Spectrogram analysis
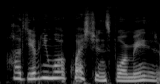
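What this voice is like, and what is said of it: Poor imitation Australian accent. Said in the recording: “I'm saying a horrible Australian accent.”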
